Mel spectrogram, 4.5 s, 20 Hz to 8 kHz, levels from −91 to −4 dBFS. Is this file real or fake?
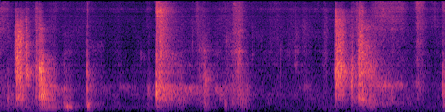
fake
